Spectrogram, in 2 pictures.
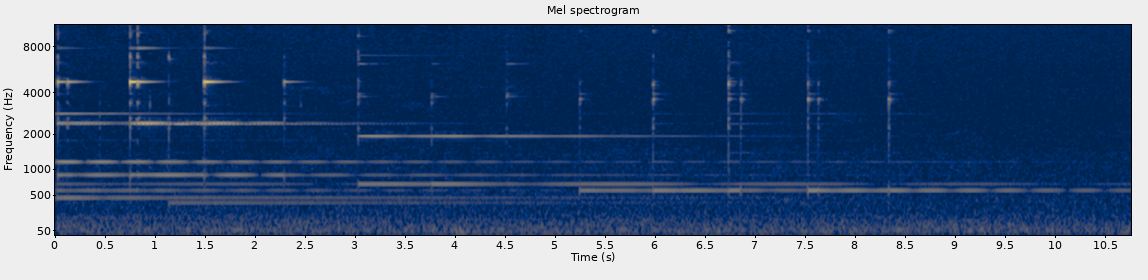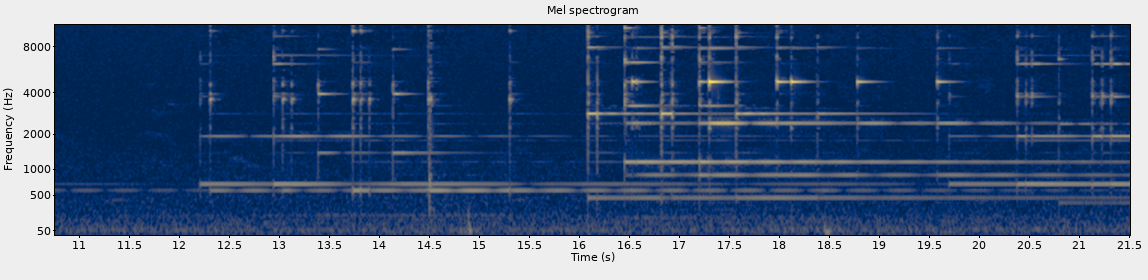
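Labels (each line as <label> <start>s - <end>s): Wind chimes ring soothingly with fluctuating tempo and pitch. 0.0s - 21.5s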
